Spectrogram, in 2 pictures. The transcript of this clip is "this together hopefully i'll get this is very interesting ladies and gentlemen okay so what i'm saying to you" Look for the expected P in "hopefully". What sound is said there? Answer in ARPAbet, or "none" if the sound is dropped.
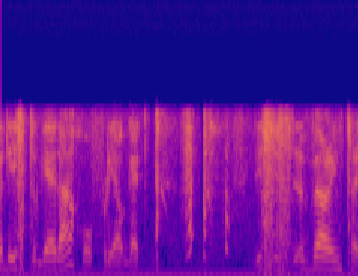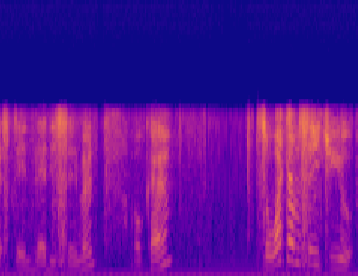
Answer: none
